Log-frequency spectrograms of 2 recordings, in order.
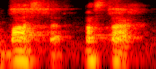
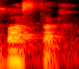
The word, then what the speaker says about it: Bastard: Não, Bastard. É francês. Tá? E esse nome aqui é bom pronunciar corretamente. É Bastard. Tá?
